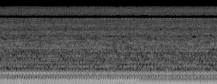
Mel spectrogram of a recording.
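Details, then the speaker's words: New Kobalt air compressor on its first run, filling the tank from empty in a garage; steady even motor hum and low drone, fairly quiet; normal running. "All right, so now we have it running. It's not that loud, which is good."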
